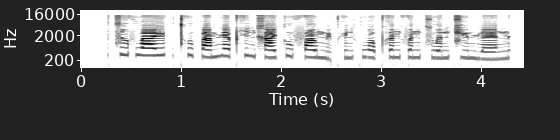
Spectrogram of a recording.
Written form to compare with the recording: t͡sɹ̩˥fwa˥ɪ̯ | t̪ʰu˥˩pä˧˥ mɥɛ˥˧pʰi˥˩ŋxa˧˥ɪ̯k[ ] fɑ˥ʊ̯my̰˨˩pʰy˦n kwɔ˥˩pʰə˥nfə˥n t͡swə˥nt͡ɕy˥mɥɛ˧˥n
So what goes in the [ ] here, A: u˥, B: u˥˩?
B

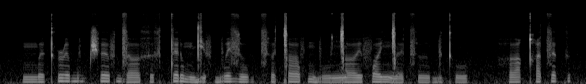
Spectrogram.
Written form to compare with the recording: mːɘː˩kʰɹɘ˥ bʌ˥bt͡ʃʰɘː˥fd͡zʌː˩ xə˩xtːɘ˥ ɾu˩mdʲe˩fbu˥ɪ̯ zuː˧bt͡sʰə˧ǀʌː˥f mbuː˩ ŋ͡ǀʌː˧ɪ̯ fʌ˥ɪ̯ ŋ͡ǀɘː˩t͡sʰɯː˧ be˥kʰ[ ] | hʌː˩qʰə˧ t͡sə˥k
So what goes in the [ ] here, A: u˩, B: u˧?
B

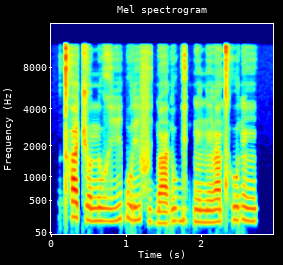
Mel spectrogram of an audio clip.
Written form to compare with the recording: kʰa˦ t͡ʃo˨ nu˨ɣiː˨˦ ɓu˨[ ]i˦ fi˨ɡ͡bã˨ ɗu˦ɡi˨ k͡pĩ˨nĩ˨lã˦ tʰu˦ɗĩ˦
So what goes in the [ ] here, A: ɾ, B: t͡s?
A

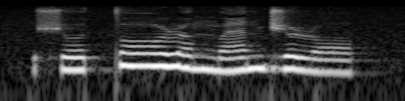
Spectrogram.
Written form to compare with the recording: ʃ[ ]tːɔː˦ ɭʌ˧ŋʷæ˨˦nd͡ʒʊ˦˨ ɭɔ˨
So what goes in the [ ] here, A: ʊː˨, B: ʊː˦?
A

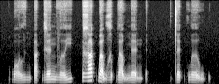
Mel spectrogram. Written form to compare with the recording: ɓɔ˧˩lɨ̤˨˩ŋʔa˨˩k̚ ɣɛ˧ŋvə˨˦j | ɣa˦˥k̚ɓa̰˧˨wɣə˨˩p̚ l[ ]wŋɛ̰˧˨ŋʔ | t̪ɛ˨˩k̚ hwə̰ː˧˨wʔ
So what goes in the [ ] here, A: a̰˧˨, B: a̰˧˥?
A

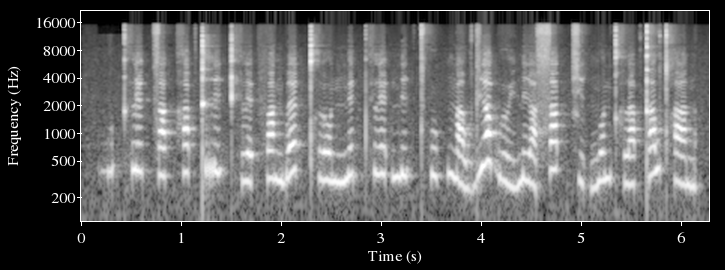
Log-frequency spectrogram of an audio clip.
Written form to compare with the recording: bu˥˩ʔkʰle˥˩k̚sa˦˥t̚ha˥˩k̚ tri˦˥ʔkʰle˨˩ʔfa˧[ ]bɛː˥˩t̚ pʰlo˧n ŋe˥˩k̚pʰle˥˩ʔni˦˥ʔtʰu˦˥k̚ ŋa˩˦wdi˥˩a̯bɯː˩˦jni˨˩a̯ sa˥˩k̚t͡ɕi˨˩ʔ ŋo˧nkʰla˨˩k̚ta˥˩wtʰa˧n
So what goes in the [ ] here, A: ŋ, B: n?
A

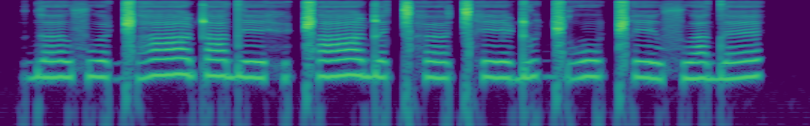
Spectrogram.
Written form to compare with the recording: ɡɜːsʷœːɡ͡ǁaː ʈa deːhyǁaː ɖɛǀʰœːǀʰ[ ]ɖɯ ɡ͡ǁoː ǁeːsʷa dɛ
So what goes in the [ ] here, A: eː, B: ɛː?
A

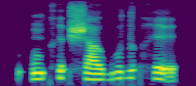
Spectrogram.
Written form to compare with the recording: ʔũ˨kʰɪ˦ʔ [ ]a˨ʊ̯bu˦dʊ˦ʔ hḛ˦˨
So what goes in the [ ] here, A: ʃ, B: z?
A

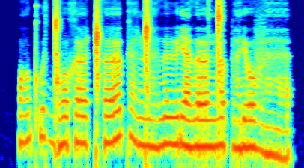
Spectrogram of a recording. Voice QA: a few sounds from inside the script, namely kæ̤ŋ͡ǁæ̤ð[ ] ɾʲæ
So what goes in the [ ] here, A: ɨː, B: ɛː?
A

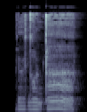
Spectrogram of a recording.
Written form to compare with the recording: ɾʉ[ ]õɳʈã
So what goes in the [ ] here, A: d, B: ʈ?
A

